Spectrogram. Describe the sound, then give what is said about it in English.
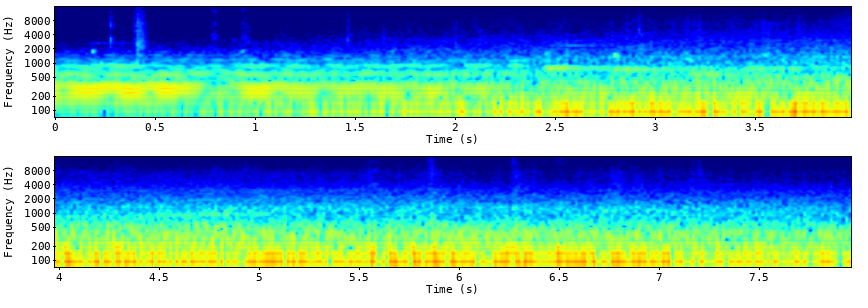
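A car drives south along Alaska's Seward Highway in mid-June, giving a broad, continuous road rumble with no talk. A faint sustained cluster of tones at the start fades out after a couple of seconds. “Today I'm driving south along the Seward Highway, looking to get out of town to sneak in a quick overnight camping trip.”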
